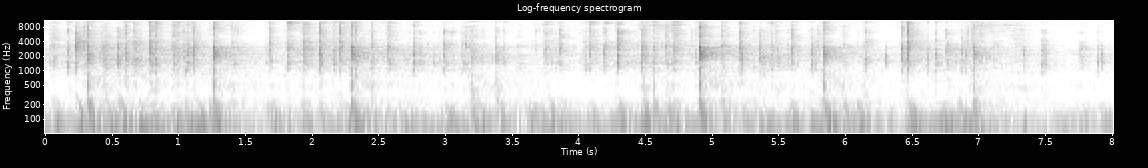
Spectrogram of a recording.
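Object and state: Plastic mechanical keyboard.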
